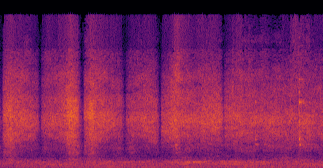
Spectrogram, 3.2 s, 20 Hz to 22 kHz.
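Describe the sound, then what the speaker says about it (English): Van wing wet sanded with 600 grit sandpaper on a foam pad, a steady close rubbing hiss with rhythmic back-and-forth strokes about every half second, no voices. "I'm going to wet sand it back actually"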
